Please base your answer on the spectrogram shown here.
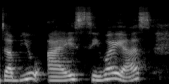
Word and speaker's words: WiCyS: We often go by our acronym WiCyS, and it's spelled WiCYS. We pronounce it WiCyS like we sisters because that's exactly what we are.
